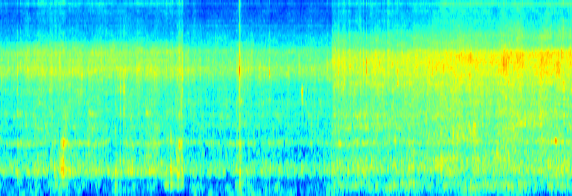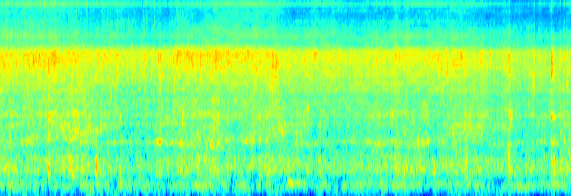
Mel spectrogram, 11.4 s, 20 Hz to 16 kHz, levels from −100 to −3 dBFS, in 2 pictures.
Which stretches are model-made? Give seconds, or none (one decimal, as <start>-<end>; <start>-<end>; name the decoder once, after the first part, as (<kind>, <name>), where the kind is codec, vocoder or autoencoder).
0.0-5.5 (autoencoder, DAC-VAE); 7.6-11.4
